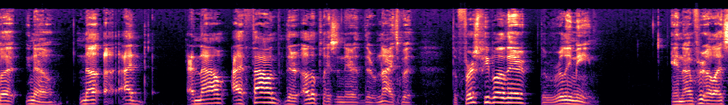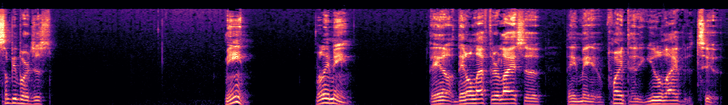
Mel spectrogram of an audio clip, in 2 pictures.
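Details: Speaker with aphasia caused by stroke; finding: aphasia.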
